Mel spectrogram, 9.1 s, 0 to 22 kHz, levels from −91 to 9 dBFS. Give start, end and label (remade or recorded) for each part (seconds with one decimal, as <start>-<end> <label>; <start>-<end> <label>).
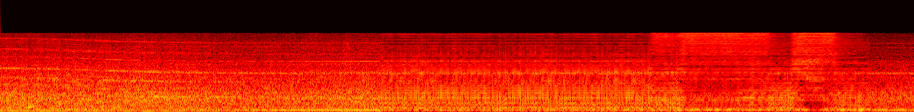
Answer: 0.0-3.8 recorded; 3.8-8.7 remade; 8.7-9.1 recorded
